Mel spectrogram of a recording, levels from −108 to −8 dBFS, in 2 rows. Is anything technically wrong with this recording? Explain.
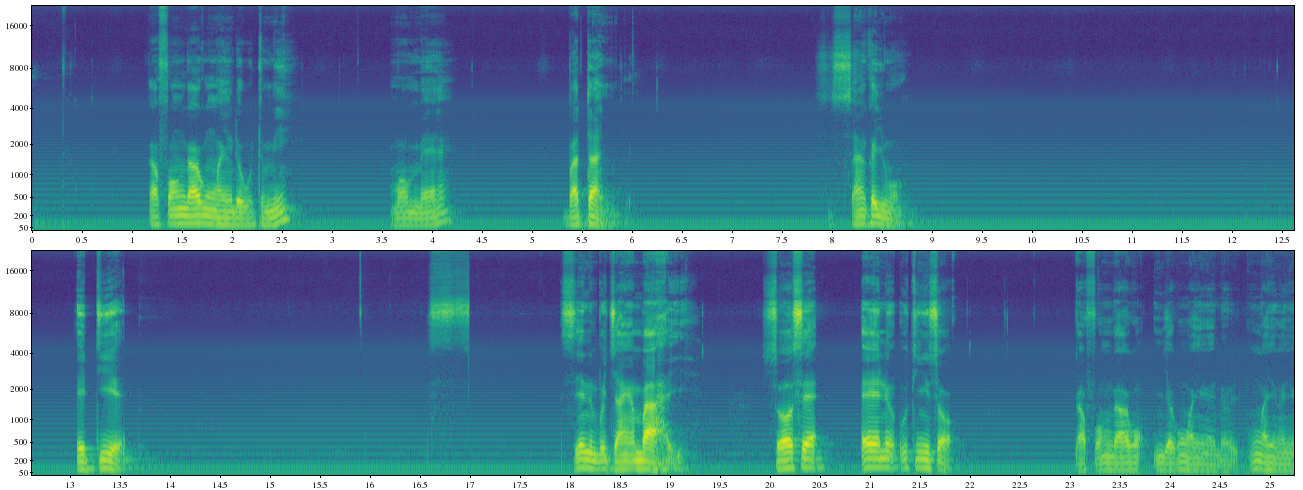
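Yes, there is mains buzz under the speech for the whole clip. It is a steady, raspy buzz sitting well below the voice, roughly 25 dB down. Something like a dimmer, rectifier or missing shield is letting sharp switching spikes onto the line twice per 60 Hz cycle, so harmonics of 60 Hz climb into the kilohertz range. On a spectrogram this shows as evenly spaced horizontal lines at multiples of 60 Hz. In the waveform, small spikes repeat 120 times per second.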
